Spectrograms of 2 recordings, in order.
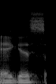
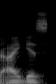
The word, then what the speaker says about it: aegis: forward so number five i've heard this pronounced in different ways i call it the aegis i've heard igis as well um health 24 spirit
